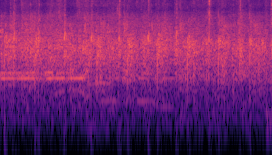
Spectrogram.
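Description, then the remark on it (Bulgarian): An audience applauding steadily, a dense crackle of many hands clapping at once with no pauses, sustained and fairly loud throughout, with no talking over it. “О, ако ръкопляскаш, ръкопляскаш, като че ли си навярваш.”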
